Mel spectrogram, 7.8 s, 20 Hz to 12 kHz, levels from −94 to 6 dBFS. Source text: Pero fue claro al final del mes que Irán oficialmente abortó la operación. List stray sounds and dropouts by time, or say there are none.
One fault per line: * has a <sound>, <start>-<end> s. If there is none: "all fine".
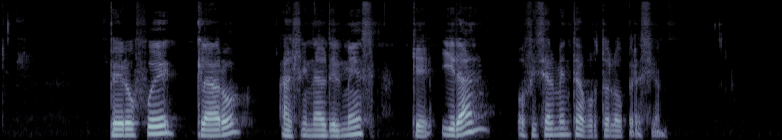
all fine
